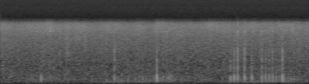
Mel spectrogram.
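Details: Pumpkin, a female house cat, waking from sleep and settling into her 'motorboat' purring mode: soft, low, pulsed purr ticks, scattered at first, then a rapid dense burst near the end, over a steady background hiss.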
